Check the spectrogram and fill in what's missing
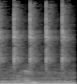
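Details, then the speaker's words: Focused shockwave therapy on a marathon runner's injured hamstring area during active range of motion and loading: rapid, evenly spaced mechanical taps, about five a second, over a steady low hum. "to have her go through kind of an active range of motion active loading into the tissue as we're delivering some of the shock wve into uh the area where she had the original injury"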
